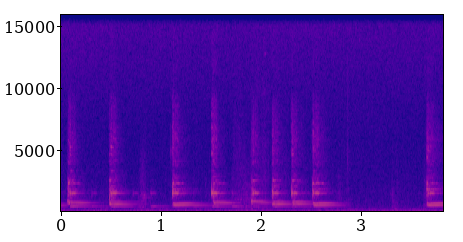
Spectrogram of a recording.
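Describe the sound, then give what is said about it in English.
A phone voicemail notification tone chimes over and over, with many short, bright electronic beeps in an uneven pattern and a pause before a final one. It sounds fairly soft over faint background noise. “Is that another voicemail? Yes.”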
